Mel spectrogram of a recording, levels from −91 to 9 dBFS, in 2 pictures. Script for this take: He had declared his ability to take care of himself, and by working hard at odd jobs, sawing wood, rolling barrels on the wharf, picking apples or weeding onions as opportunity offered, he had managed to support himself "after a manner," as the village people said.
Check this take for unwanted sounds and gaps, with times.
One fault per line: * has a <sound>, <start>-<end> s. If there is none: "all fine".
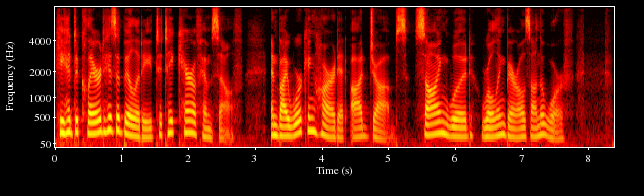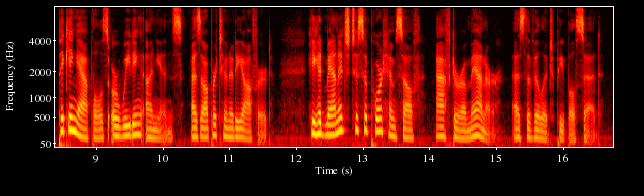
all fine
